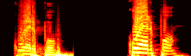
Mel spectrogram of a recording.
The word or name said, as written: cuerpo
